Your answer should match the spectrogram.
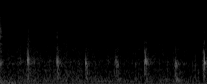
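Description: A horse's hooves clip-clopping faintly on cobblestones as it pulls a carriage, a steady run of about three or four hoof strikes a second.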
